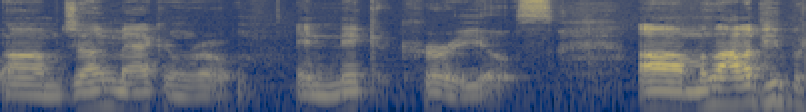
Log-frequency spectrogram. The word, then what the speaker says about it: Kyrgios: John Mcenroe and Nick curios um a lot of people can't pronounce his name but um the g is silent okay um almost like curious but curios anyway John Mcenroe let's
